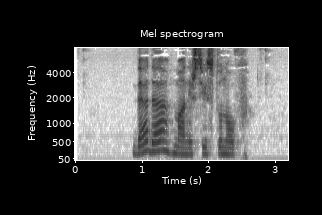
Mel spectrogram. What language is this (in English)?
Mari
